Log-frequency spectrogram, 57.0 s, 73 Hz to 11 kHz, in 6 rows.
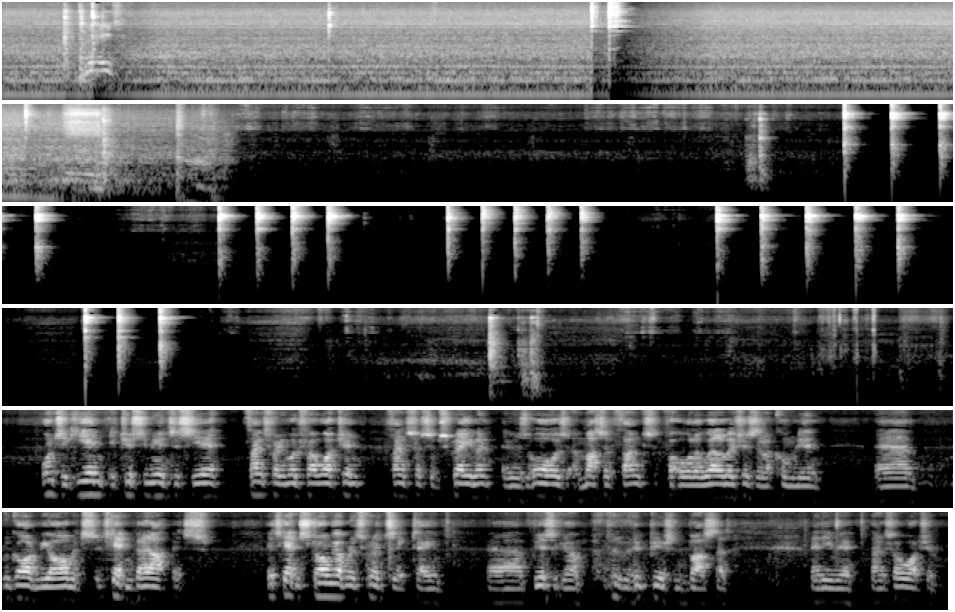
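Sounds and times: electric motor humming: 0:00.0 - 0:12.0.

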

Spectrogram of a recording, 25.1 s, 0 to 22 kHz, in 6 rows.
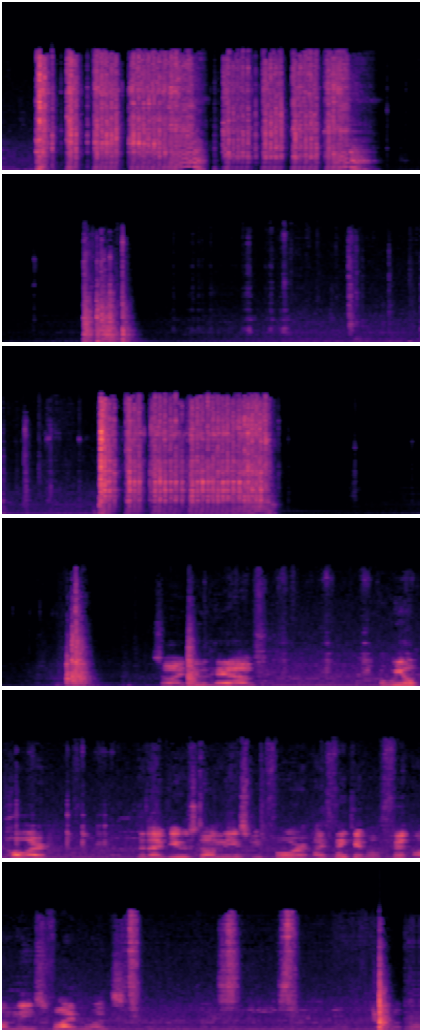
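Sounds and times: pneumatic impact wrench hammering: 0:00.4 - 0:03.9, 0:09.4 - 0:11.3.

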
